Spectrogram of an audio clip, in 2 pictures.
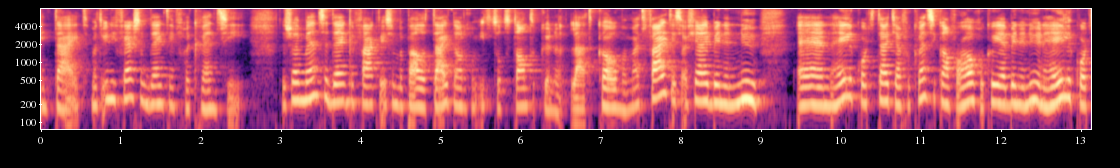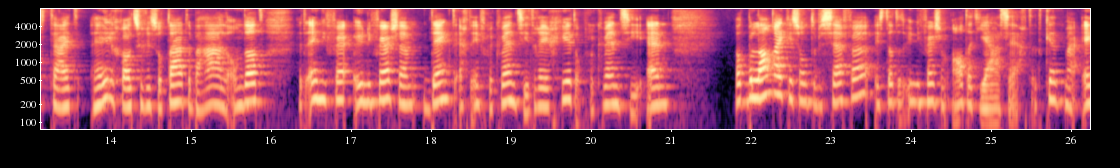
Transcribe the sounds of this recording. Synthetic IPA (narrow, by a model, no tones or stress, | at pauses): ɪntɛ̰jtmaːɹətynivɛɹzəmdɛŋk̚tɪnfrekʋɛntsḭ | d̥ɵsʋɛjmɛnsəndɛŋkənvaːk̚dəɹɪsənbəpa̰ːlˠdətɛ̰jtnowdəχɔmʔḭtstɔtstɑntə̥kɵnə̰nla̰ːtə̥kowmənmaːɹɦətfɛjtɪsɑ̰lˠsjɛjbɪnəny | ənɦejləkɔɹtə̥tɛjtjɛwfrəkʋɛntsikɑnvəɹɦowχənkɵnjɛjbɪnənyənɦejləkɔtɛjtɦejləχrowtsərezɵlˠtaːtəbəɦaːlə̰nɔ̰mdɑt | ɦətynivɛɹzəmdɛŋk̚tɛχtɪ̰nfrəkʋɛntsiətrejɑχɪːɹtɔpfrəkʋɛntsḭʔɛn | ʋɑd̚bəlɑŋrɛjkɪsɔmtəbəsɛfənɪzdɑtɦəty̰nivɛɹzəmɑ̰lˠtɛjtja̰ːzɛ̰χtətkɪntma̰ːɹʔe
